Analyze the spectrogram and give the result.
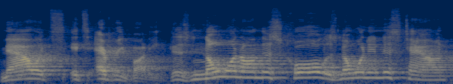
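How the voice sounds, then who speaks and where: A town official answering questions on a conference call, his voice bright and a touch high for a man. He speaks earnestly, leaning on his points and counting them off one by one. The line carries a hollow, roomy echo. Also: very animated, normal speed. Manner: earnest, emphatic, lists points by number. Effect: heard over a conference call line. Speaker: town official leading a public teleconference. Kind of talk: public Q&A answers.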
